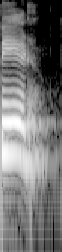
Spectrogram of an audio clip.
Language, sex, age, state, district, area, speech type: Hindi, female, 30-45, Rajasthan, Jodhpur, urban, read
